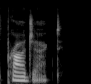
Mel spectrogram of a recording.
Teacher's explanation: as a verb it's project second syllable stress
